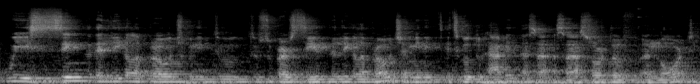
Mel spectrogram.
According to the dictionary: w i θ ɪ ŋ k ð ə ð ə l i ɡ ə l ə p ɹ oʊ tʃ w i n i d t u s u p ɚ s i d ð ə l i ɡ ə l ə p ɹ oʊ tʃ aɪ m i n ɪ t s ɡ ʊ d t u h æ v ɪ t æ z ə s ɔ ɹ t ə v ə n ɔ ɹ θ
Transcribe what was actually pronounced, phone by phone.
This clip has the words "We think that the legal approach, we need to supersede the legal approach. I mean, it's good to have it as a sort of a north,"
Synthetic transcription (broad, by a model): w i s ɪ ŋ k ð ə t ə l i ɡ ə l ə p ɹ oʊ tʃ w i n i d t u s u p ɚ s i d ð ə l i ɡ ə l ə p ɹ oʊ tʃ aɪ m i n ɪ t s ɡ ʊ d t u h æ v ɪ t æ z ə s ɔ ɹ t ə v ə n ɔ ɹ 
